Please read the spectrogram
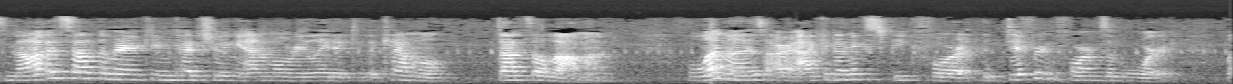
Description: An adult female is speaking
